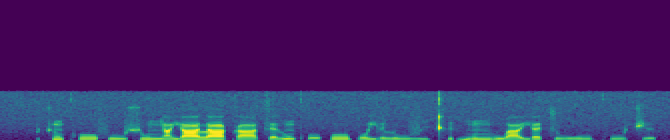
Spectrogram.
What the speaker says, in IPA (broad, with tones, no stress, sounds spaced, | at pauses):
t͡ʃ ũ˦ kʰ oː˦ f uː˦˨ ʃ u˦˨ ɲ ã˨ j aː˦ l aː˦ k aː˨ t͡s ɛ˨ ɣ ũ˦ kʼ o˨ | oː˦ p o˨ j ɪ˨ l uː˨ v i˨ kʰ ɪ˦ ɡ͡b ũ˦ ɲ u˦ w aː˨ j ɛ˦ t͡s uː˨ w uː˦ kʰ uː˦˨ t͡ʃ ɪ˨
